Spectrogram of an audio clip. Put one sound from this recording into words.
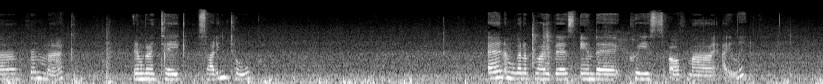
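A young woman talks calmly and close up, in short bursts with pauses.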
